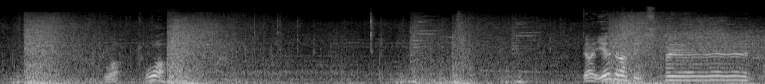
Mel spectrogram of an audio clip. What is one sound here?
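A young man talks through a microphone.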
